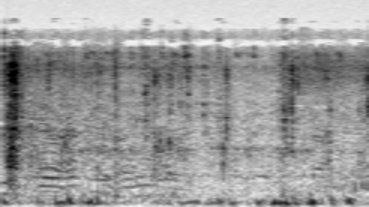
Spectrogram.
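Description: Faint, indistinct voices of people talking, with low thumps underneath.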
